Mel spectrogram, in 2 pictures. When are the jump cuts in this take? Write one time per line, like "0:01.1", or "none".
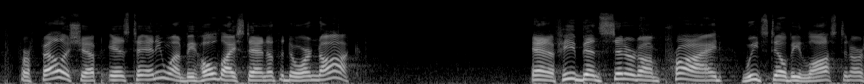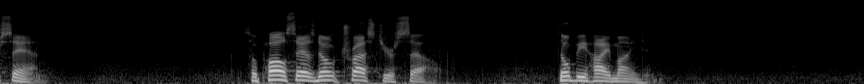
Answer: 0:05.2

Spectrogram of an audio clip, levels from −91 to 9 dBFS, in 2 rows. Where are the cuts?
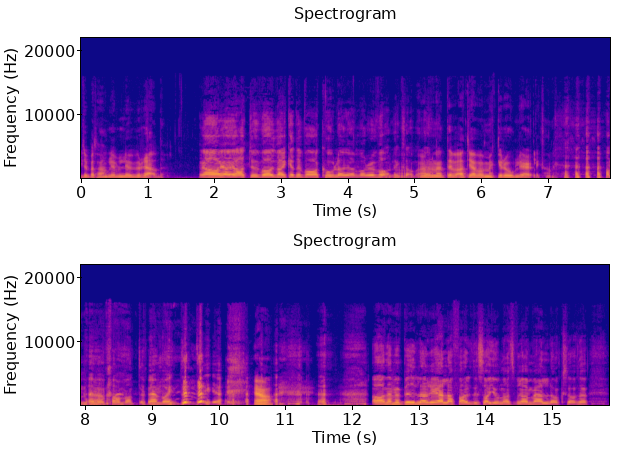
none

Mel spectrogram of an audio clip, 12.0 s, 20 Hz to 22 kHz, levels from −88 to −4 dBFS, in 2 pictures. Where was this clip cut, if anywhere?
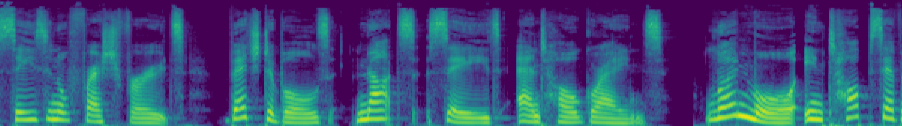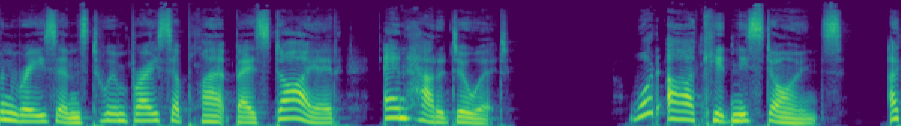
0:04.6

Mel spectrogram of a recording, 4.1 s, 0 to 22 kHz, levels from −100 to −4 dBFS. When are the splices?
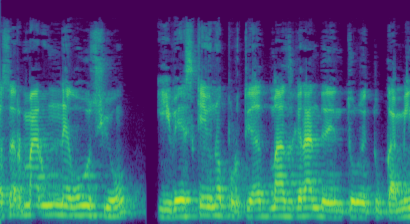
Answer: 0:01.5

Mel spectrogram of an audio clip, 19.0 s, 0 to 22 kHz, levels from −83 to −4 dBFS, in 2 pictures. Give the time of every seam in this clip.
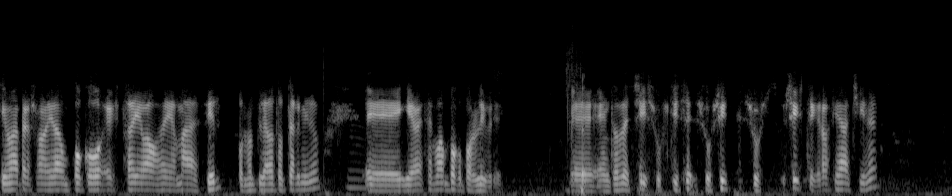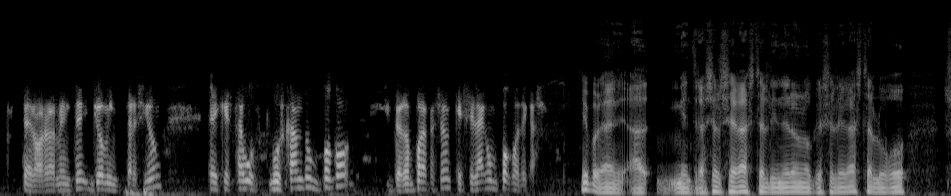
none

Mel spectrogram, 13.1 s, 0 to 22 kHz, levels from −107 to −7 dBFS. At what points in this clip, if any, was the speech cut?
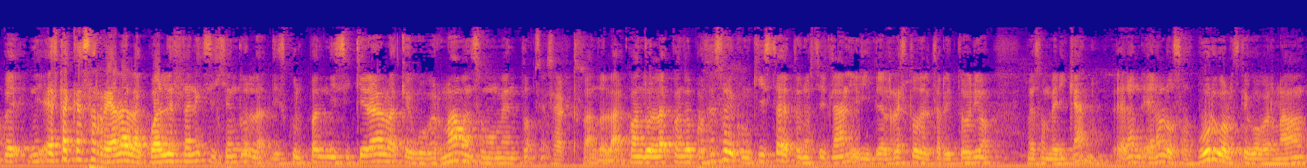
0:08.6

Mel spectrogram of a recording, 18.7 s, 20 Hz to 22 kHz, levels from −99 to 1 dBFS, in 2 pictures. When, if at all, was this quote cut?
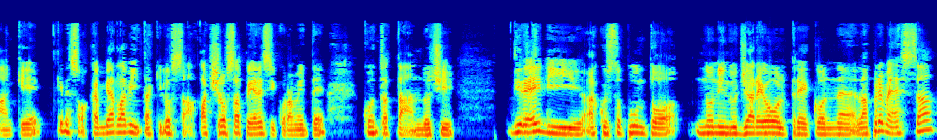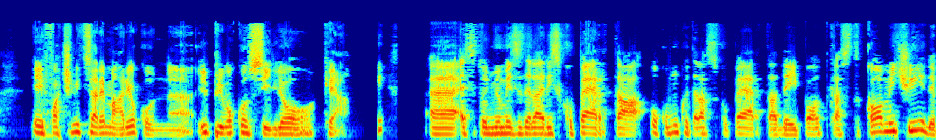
0:13.2

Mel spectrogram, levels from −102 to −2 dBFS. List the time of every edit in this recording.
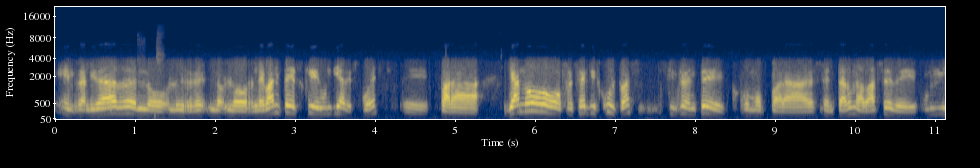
0:04.8

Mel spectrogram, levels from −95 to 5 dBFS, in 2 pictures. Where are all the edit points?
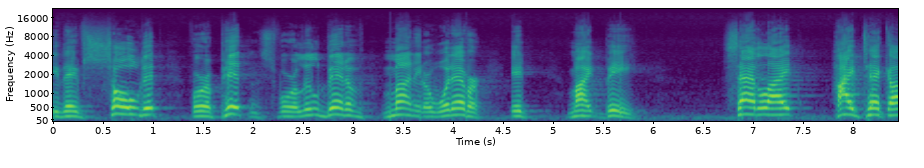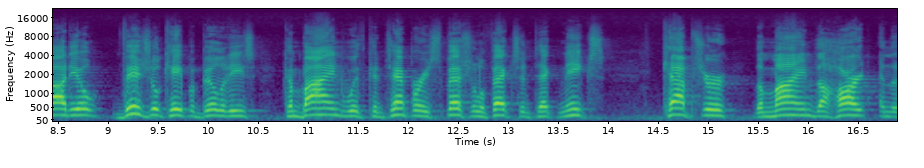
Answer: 0:03.7

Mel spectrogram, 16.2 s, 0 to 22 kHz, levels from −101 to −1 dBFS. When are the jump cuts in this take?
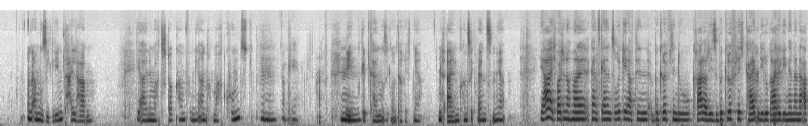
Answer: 0:02.7

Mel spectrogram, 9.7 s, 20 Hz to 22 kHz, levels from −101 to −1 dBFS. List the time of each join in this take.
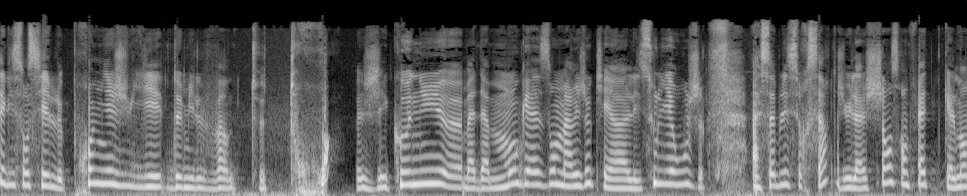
0:03.6

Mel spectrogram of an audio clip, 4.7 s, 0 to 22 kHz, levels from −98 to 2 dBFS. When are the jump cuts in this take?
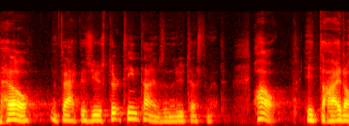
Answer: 0:03.3

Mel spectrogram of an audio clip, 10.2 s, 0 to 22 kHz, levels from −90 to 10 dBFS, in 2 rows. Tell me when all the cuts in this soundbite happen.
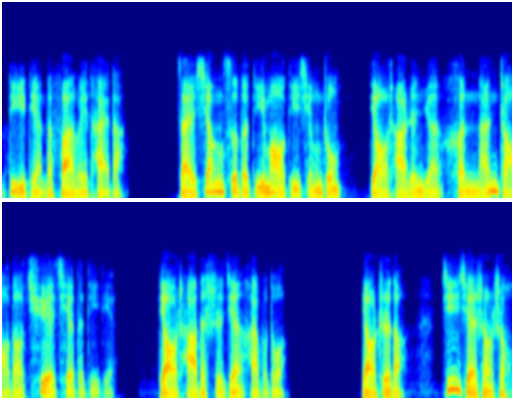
0:06.5

